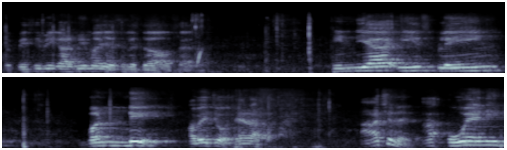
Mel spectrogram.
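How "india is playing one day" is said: very slow and louder, word by word; loud slow dictation. Shown as a demonstration. Teacher dictating to the class, slow and loud. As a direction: spell it out slowly for the students to write. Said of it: "teacher dictating sentence, loudly".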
